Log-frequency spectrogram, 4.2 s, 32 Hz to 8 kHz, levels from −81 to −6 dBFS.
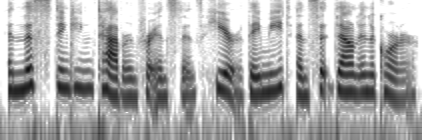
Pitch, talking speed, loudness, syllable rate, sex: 210 Hz, 215 wpm, -22 LUFS, 5.3 syllables/s, female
